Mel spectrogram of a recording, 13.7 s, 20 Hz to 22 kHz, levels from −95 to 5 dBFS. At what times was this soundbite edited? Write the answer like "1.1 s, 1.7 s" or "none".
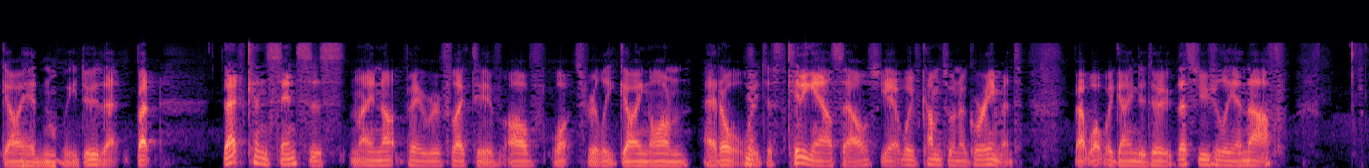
6.9 s, 11.8 s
